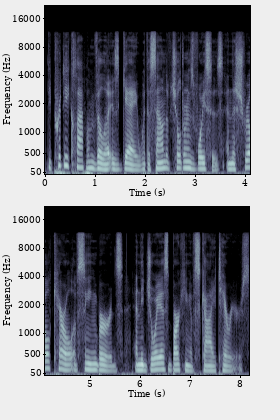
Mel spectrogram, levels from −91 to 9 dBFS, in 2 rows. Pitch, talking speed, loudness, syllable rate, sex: 135 Hz, 190 wpm, -19 LUFS, 4.5 syllables/s, male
